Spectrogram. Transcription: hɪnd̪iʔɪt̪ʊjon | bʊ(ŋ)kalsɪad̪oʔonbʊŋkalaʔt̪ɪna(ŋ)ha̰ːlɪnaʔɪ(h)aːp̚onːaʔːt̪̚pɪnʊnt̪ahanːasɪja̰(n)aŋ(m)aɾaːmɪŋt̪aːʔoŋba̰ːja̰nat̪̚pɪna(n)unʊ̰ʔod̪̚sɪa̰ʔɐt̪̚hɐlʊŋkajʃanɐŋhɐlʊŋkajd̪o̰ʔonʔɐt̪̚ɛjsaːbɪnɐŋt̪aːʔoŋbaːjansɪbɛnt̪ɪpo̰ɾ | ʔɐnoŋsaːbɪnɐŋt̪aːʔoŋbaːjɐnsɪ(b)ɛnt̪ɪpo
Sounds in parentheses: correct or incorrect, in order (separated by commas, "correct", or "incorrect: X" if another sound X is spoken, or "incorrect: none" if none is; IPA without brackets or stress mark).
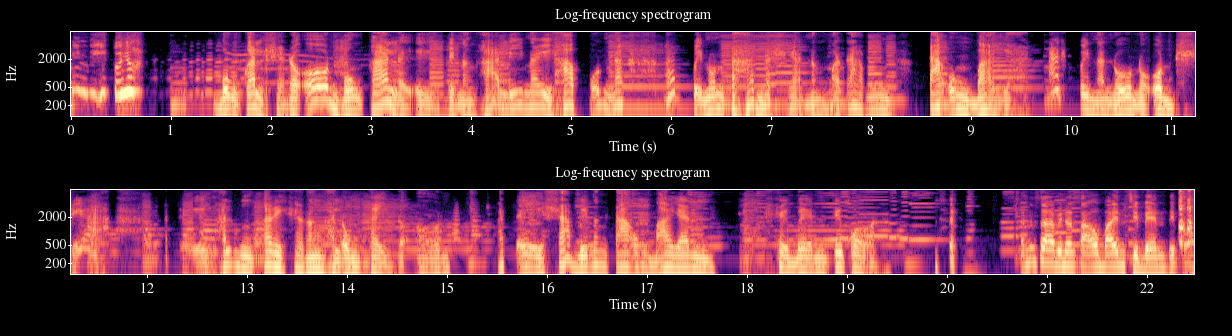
correct, correct, correct, correct, correct, correct, correct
